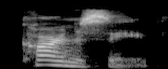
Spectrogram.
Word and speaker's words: carnosine: This master antioxidant, carnosine, rhymes with carne, like carne asada, because the root word carno, is flesh.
